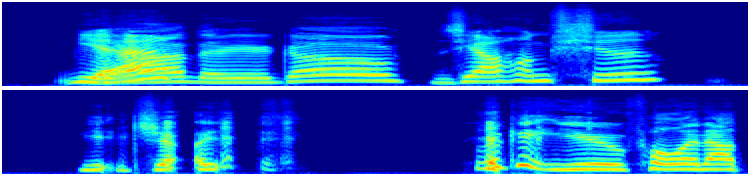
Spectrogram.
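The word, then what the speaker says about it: Xiaohongshu: Jiaohongshu.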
